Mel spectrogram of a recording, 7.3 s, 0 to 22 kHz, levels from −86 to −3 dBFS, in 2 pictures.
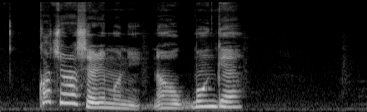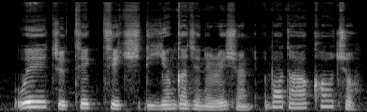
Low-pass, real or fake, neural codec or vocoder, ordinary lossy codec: none; real; none; none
